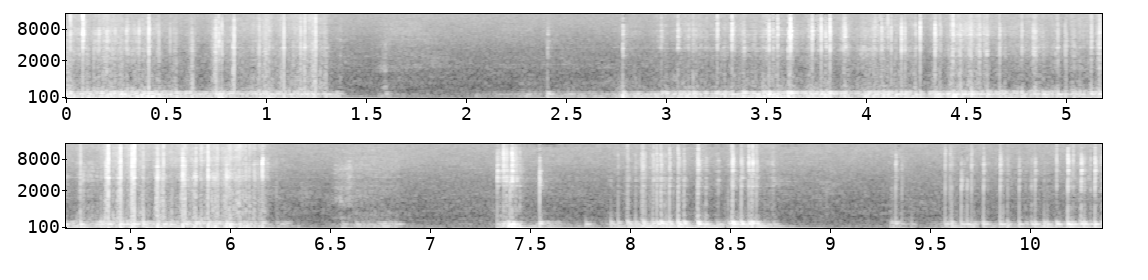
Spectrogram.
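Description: Long teal nails on both hands scratch a hollow, domed metal mesh microphone grille. The result is a dense, rapid rasping and scraping with a deep, rumbling low-end boom, which swells and fades in uneven bursts.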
